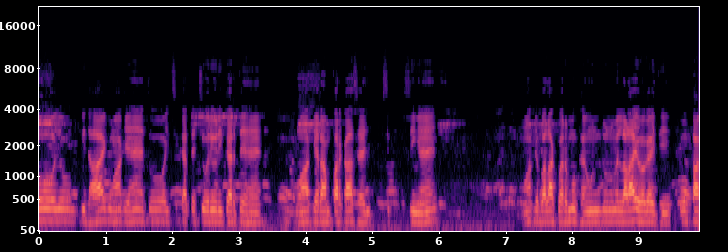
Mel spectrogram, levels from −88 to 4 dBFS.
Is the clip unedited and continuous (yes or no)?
yes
